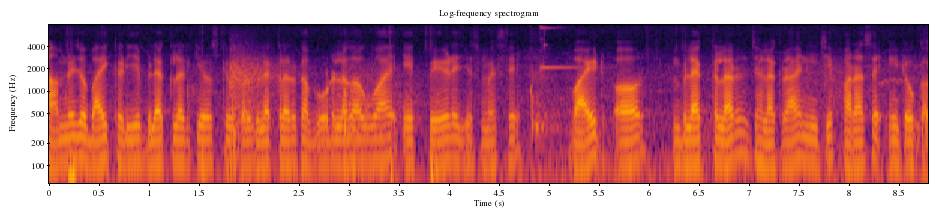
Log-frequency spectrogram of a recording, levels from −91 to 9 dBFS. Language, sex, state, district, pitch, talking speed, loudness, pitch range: Hindi, male, Haryana, Charkhi Dadri, 110 Hz, 230 wpm, -20 LUFS, 105-115 Hz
